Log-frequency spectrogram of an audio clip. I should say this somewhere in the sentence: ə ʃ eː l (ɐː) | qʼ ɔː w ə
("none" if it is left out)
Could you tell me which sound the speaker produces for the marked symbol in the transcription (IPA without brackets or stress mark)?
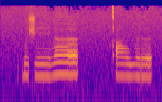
ɐː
